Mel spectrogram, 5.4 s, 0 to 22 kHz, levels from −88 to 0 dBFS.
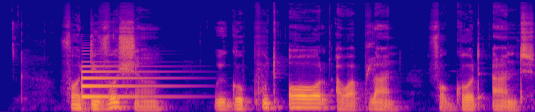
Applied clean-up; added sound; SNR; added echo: none; Piano; 0 dB; none.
